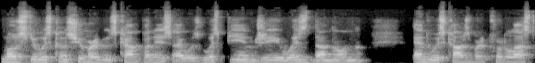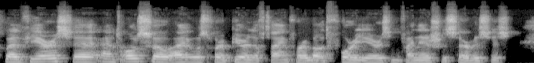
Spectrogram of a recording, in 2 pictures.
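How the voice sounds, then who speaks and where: Talking fairly quickly with a Polish accent, a man holds a monotone, flat delivery at medium pitch against a quiet background. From Poland. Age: 60s. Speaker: company CEO. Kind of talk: business interview. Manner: hesitant, many fillers.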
